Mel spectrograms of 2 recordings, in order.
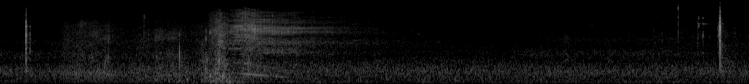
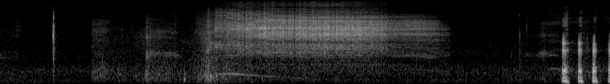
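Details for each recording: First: Daiwa 25 Spider 100 baitcasting reel after fix: test cast with a smooth whoosh as line pays off the spool, no clicking or rasp. The noise, blamed on the pinion gear vibrating loosely on the spool shaft with no bearing support, was cured by greasing the spool shaft. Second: Daiwa 25 Spider 100 baitcasting reel during a cast, before repair: a high, buzzy whir with a gritty rattle from the spool; replacing the spool and bearings didn't fix it, diagnosed as a pinion gear problem, cured by greasing the spool shaft.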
